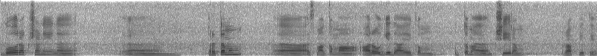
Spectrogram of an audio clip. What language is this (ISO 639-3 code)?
san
